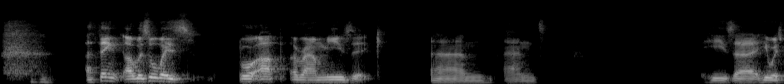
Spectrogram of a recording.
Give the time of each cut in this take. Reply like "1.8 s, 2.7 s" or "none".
5.0 s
